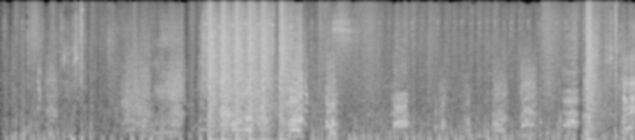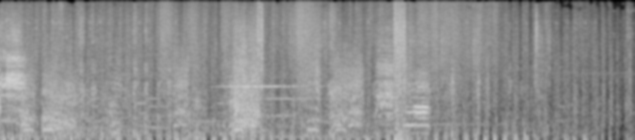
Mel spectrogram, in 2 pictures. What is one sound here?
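A horse gallops with quick, steady hoofbeats on soft ground.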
